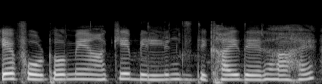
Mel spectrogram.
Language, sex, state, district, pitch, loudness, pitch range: Hindi, female, Telangana, Hyderabad, 230 Hz, -16 LUFS, 225-240 Hz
